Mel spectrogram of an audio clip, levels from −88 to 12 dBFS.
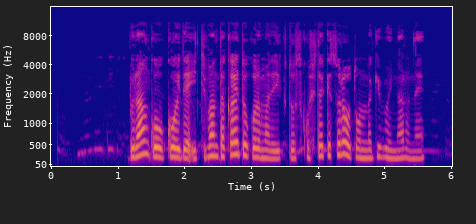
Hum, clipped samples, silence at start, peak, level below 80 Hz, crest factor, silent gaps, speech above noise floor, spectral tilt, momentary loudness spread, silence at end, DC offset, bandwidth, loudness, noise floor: none; under 0.1%; 0.85 s; -6 dBFS; -78 dBFS; 18 dB; none; 33 dB; -5.5 dB/octave; 13 LU; 0.4 s; under 0.1%; 11.5 kHz; -25 LUFS; -57 dBFS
